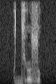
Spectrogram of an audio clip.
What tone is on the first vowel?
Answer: rising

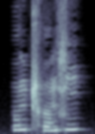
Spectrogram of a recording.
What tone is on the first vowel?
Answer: high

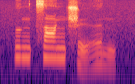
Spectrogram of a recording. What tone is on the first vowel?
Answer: high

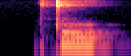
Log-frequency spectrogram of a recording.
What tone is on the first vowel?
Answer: high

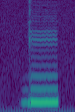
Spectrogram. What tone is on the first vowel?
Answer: high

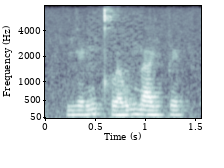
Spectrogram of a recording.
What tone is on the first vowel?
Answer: rising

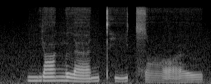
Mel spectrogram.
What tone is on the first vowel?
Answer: high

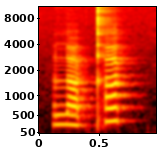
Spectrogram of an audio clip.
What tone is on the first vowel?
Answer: low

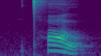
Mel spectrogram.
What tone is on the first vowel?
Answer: falling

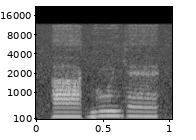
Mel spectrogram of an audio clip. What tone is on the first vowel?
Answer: low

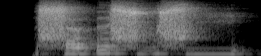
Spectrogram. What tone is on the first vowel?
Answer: low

